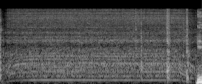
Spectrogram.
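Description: Logo-animation sound effect: a steady buzzing hum over a hiss. It dips slightly in pitch as it starts and cuts off sharply near the end.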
